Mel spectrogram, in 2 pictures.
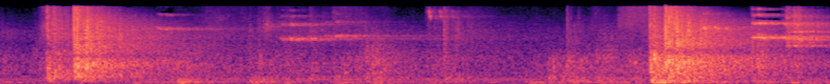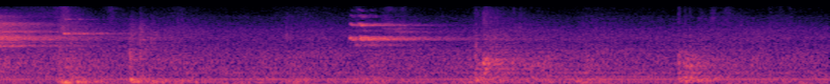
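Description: Squash ball hit hard with racquets and off the court walls: two loud cracks about three seconds apart, each ringing in the enclosed court, then a few lighter knocks. Short high squeaks of court shoes on the wooden floor come between the hits.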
